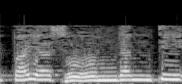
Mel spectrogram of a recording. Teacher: It is the ya akshara which receives the upper intonation. So that's why we need not take pa upward. Like it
